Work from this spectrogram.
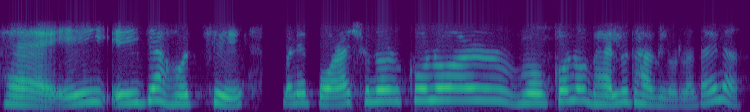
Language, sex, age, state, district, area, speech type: Bengali, female, 18-30, West Bengal, Uttar Dinajpur, urban, conversation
